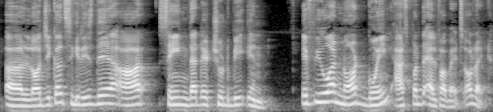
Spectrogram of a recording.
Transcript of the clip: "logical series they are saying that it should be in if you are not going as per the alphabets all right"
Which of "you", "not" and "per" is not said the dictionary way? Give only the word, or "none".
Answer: per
